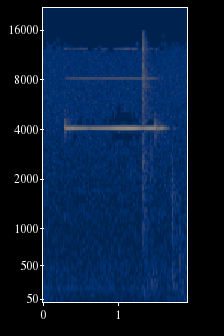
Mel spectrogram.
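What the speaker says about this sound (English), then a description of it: "Sometimes this thing beeps even if it shouldn't." A thin, steady electronic tone from a multimeter sounds for over a second, followed by a couple of brief clicks; faint and close.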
